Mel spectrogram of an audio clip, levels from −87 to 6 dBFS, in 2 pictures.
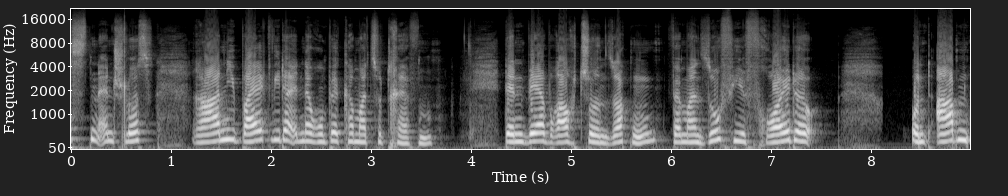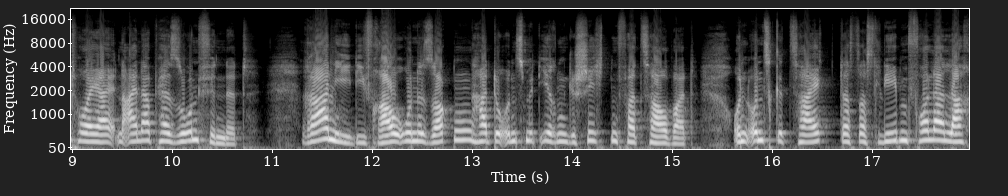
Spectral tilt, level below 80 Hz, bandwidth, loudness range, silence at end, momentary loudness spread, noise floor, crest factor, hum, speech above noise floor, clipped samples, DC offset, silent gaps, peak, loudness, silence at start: -5.5 dB/octave; -38 dBFS; 16 kHz; 2 LU; 0 s; 8 LU; -38 dBFS; 10 dB; none; 28 dB; under 0.1%; under 0.1%; none; 0 dBFS; -11 LUFS; 0 s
